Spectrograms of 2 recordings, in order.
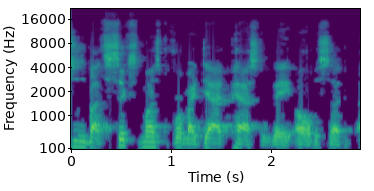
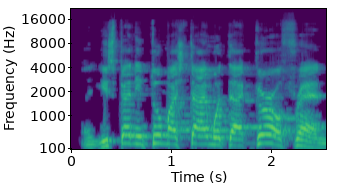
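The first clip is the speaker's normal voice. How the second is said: put-on heavy, thick Greek accent, much higher pitch; 9 semitones higher than usual. Retelling the dad's complaint about the girlfriend, the speaker uses a thick Greek accent. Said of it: "with this big, thick Greek accent".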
